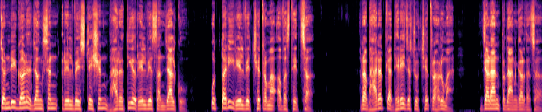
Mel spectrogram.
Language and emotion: Nepali, neutral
